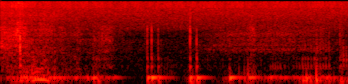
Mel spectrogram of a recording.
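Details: A pet Italian Greyhound working for her treats gives a short, wavering howl, a sustained tone broken into a few pulsing bursts.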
